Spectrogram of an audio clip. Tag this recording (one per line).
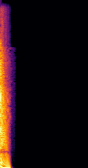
drumloop
synth
bass
drum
